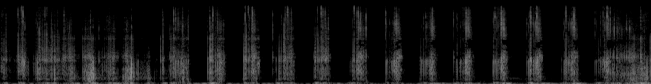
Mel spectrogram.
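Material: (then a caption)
Chocolate. Long nails scratch and tap on an unwrapped solid dark chocolate bar resting on a towel, and fingertips rub its surface. The result is a fast, somewhat uneven run of dry, bright scraping strokes and light taps, with short pauses between bursts.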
